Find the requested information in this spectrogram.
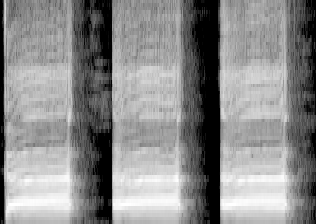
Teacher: تو کاف اور نون کے درمیان جو آواز ہے کا آ، یہ الف مخرج سے ادا ہو رہا ہے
